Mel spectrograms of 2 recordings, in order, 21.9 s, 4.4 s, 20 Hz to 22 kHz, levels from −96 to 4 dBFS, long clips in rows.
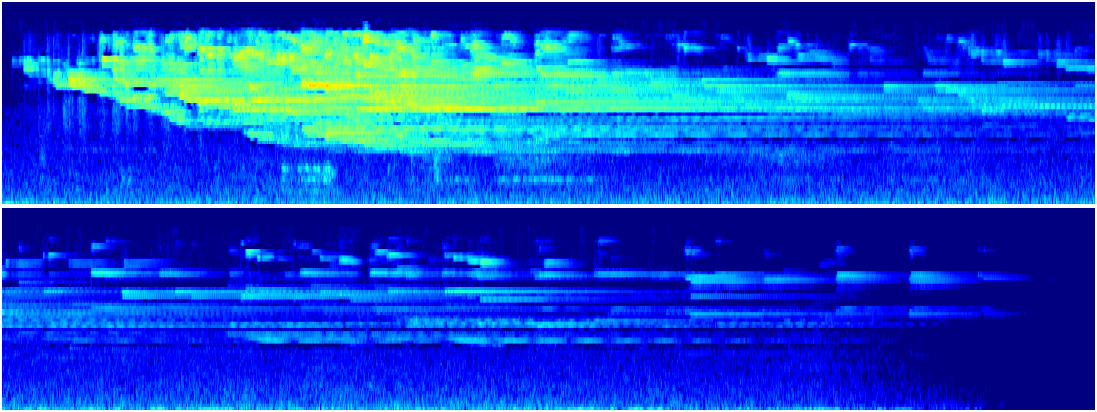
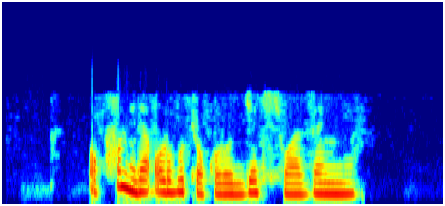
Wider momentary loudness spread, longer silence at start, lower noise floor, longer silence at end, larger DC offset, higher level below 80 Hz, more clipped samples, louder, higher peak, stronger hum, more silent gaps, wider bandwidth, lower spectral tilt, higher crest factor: first, 29 LU vs 12 LU; second, 0.05 s vs 0.9 s; first, under -90 dBFS vs -79 dBFS; first, 4 s vs 0.9 s; neither; second, -70 dBFS vs -54 dBFS; neither; second, -26 LUFS vs -14 LUFS; second, -12 dBFS vs 0 dBFS; neither; neither; first, 16 kHz vs 4.2 kHz; second, 4.5 dB/octave vs -12.5 dB/octave; first, 24 dB vs 14 dB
